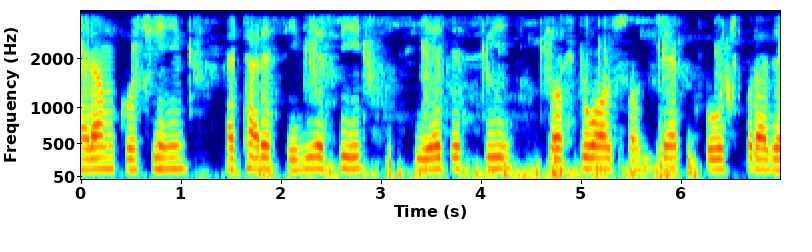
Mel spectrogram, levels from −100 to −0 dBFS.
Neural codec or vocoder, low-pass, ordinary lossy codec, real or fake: none; 3.6 kHz; none; real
